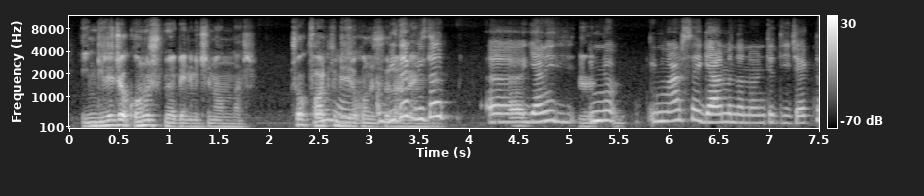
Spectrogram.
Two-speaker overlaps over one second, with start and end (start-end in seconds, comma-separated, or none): 2.4-3.6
